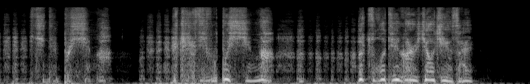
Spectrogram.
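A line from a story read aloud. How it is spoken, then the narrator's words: Cut off mid-sentence. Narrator (Chinese): 他的嘴还没有说完，就好像被什么东西给堵住了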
